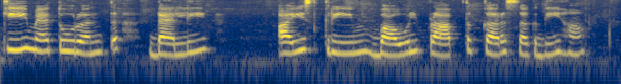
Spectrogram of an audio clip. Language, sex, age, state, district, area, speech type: Punjabi, female, 18-30, Punjab, Sangrur, urban, read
